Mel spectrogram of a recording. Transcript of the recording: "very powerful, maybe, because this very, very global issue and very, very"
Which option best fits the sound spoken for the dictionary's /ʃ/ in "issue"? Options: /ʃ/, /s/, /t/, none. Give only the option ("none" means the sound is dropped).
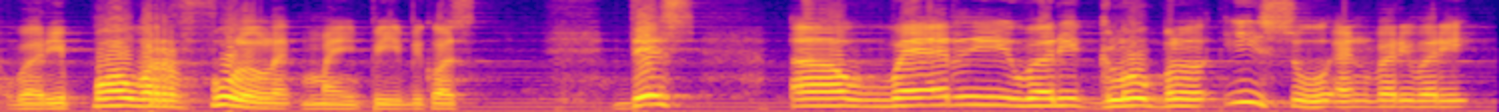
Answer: /s/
